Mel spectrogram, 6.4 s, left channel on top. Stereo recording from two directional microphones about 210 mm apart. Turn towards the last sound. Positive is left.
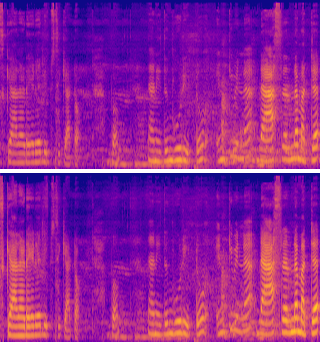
turn(degrees=-30)  # may be behind; listen again after turning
